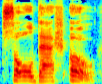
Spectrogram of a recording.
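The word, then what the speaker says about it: Seoul-Oh: Han, by the way, his name is Solo, only it's spelled Seoul as in the city in South Korea, Seoul, right? Seoul-O. Han Solo.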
